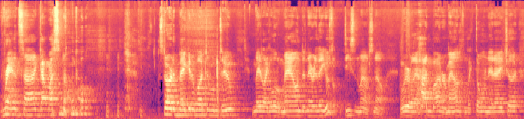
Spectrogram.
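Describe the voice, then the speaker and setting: Against noticeable background noise and audible room echo, a man with a fairly high pitch speaks at a very fast pace. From US South, North Carolina (Union County). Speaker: military drone pilot. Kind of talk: casual chat. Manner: animated.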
